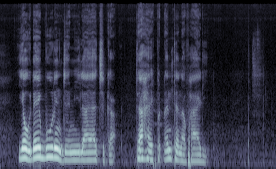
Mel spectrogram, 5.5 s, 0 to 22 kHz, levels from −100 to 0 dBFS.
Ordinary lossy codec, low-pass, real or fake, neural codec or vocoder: none; none; fake; vocoder, 48 kHz, 128 mel bands, Vocos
